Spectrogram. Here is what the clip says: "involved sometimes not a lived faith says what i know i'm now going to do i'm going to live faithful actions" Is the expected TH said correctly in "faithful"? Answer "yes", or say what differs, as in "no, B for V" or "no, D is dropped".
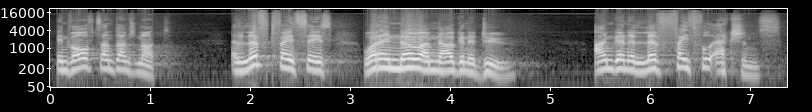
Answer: yes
